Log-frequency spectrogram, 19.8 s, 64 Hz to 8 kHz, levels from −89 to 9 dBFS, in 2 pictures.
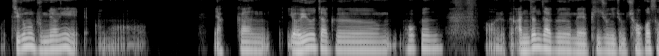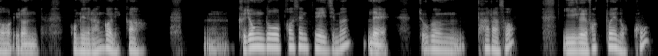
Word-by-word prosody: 지금은 145 +5 +3
분명히 125 +1 +1 0.3
어 - - -17 1.2
약간 105 +3 -3 0.4
여유 115 +7 +6
자금 115 0 -1 0.2
혹은 125 +1 -3 0.6
어 - - -12
약간 - - -9
안전 105 +8 +3
자금의 110 -6 +2
비중이 100 -2 -2
좀 95 0 -4
적어서 95 0 0
이런 90 -2 0 0.5
고민을 100 -3 0
한 115 +6 -2
거니까. 100 -5 -1 0.9
음. 145 +2 -11
그 115 - -1
정도 145 -1 +5
퍼센티지만 140 - 0 0.3
네. 90 -5 +4 0.5
쪼금 110 -4 -2 0.2
팔아서 120 -6 -2 0.7
이익을 100 -1 +4
확보해 145 +2 +1
놓고 125 - -5
115 Hz, 190 characters per minute, -25 LUFS, 100-130 Hz, 1.2 s, 여유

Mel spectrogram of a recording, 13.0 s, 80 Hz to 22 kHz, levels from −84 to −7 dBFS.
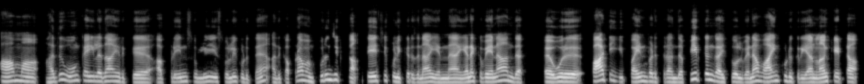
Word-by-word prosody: ஆமா. 185 -1 0 0.3
அது 160 +9 -4 0.2
உன் 205 +2 -5
கையில 185 -3 -1
தான் 185 0 +1
இருக்கு 145 -2 -3 0.3
அப்பிடின்னு 160 +2 -5
சொல்லி, 155 +1 -4 0.2
சொல்லி 155 +3 -3
குடுத்தேன். 150 +2 -6
அதுக்கு 140 -1 -8
அப்புறம் 205 +10 -2
அவன் 175 -6 -3
புரிஞ்சுக்கிட்டான். 225 -8 -2
தேய்ச்சு 185 +3 +2
குளிக்கிறதுனா 150 -2 -1 0.2
என்ன? 145 0 0 0.3
எனக்குவேணா, 165 +2 +3
அந்த 155 -4 0 0.4
அ - - +7 0.2
ஒரு 160 -1 +4 0.4
பாட்டியிப் 210 -7 +5
பயன்படுத்துற 165 -1 -1
அந்த 150 0 -1
பீர்க்கங்காய் 235 - +2
தோல் 155 -2 0
வேணா 155 +5 +2
வாங்கிக் 185 +4 +3
கொடுக்கிறாயான்லாம் 150 -1 +2
கேட்டான். 160 -2 +2
165 Hz, 140 wpm, -22 LUFS, 150-185 Hz, 0.4 s, அ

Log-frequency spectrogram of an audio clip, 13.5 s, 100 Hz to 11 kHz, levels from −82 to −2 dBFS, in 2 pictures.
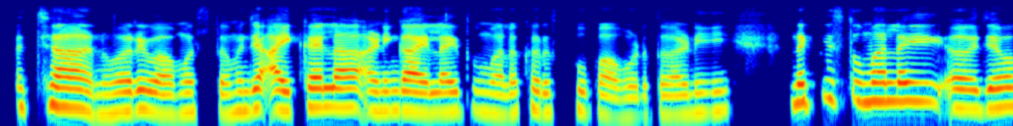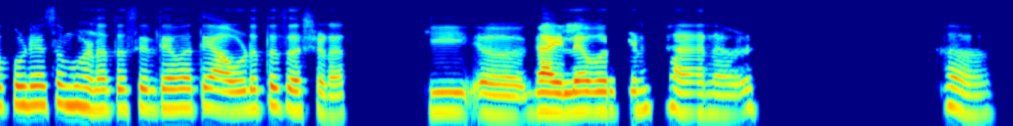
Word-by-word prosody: छान! 200 -5 +4
अरे 180 +2 +2
वाह! 170 -3 +1
मस्त. 175 -1 -7
म्हणजे 180 +4 0
ऐकायला 205 +2 +5
आणि 185 -1 0
गायलाही 175 -1 +5
तुम्हाला 170 -3 -5
खरंच 175 -3 -3
खूप 175 -3 -6
आवडतं 145 +1 -4
आणि 175 +3 -5 0.4
नक्कीच 245 +2 0
तुम्हालाही 255 -1 +3
अ, 200 0 +2
जेव्हा 205 +1 +3
कोणी 225 0 0
असं 225 +1 -2
म्हणत 200 -3 -2
असेल 195 0 -5
तेव्हा 200 0 -1
ते 210 - -1
आवडतच 195 +3 -1
असणार 180 -4 -3 0.6
की 180 0 -6
अ, 170 - -1 0.3
गायल्यावर 180 +1 +4
पण 185 +1 -6
छान 175 -4 -4
आवड. 160 +4 -8 1.3
हं. 165 -5 -6
185 Hz, 140 wpm, -22 LUFS, 175-205 Hz, 1.3 s, ऐकायला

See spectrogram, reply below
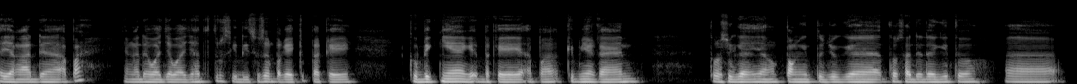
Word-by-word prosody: yang 120 -3 +3
ada 115 0 0
apa 175 - -3 0.4
yang 120 -2 -5
ada 120 - 0
wajah-wajah 115 +1 +1
tuh 120 - -14
terus 135 - -7
disusun 120 +3 -2
pakai 115 -1 +2
pakai 115 -3 -2 0.5
kubiknya 130 +2 +3
gitu 130 - +1
pakai 115 -1 +3
apa 120 0 -3
cube-nya 125 0 +1
kan, 120 +2 0 0.7
terus 125 -3 0
juga 120 0 +4
yang 120 0 0
tong 120 -2 +3
itu 115 +1 -2
juga, 115 -1 +2
terus 125 -1 -2
ada 120 0 +2
deh 120 0 +4
gitu, 125 0 -1 0.3
eee 120 0 -3
120 Hz, 155 wpm, -23 LUFS, 115-125 Hz, 0.7 s, juga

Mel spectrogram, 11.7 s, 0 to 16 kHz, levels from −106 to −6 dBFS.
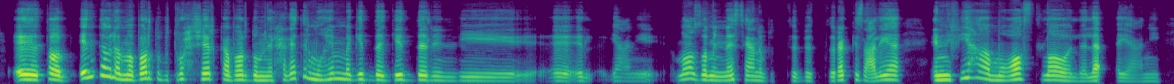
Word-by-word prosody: آآ، 435 -4 +10
طَب 410 - +3
أنت 395 -5 +5
ولمّا 240 - +4
برضه 240 +2 +3
بتروح 210 +4 -8
شركة 235 -2 +1
برضه 200 0 +1
من 180 -1 -1
الحاجات 215 - -6
المهمّة 235 -3 -1
جدًا، 205 -2 -1
جدًا 200 0 +1
اللي، 165 -3 -10 0.2
آآ، 165 0 -8
ال 150 - -16 0.2
يعني 75 0 -20 0.2
معظم 210 -2 -1
الناس 185 +4 -4
يعني 185 -3 -4
بت 150 -1 -27 0.5
بتركّز 195 +3 -3
عليها 195 +7 0 0.4
إن 200 +1 +6
فيها 270 +3 -3
مواصلة 200 0 +1
والّا 155 -3 -6
لأ 170 +1 -1
يعني، 145 -1 -16
195 Hz, 150 wpm, -24 LUFS, 170-230 Hz, 0.5 s, آآ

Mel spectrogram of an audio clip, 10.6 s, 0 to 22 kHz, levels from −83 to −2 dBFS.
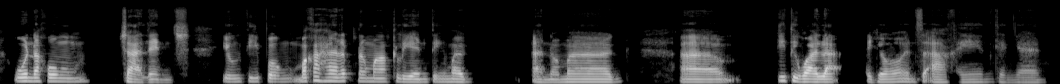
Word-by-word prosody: una 160 -1 +5
kong 150 - -1 0.3
challenge 110 -1 +1 0.3
yung 140 -1 -3
tipong 145 -2 -4
makahanap 170 -1 +3
ng 155 -1 -2
mga 145 -1 +2
kliyenteng 130 -2 -1
mag 130 -2 +1 0.7
ano 120 -1 -3
mag, 125 -1 +1 0.6
um, 120 +7 +2 0.4
titiwala, 135 -8 +5 0.3
ayon, 130 +2 -2
sa 120 -1 -2
akin, 120 +1 -12
ganyan. 110 -2 -13
125 Hz, 100 wpm, -25 LUFS, 120-150 Hz, 0.7 s, una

